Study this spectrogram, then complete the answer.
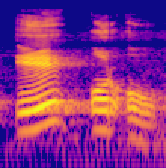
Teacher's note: लगभग मुख हमारा आधा बंद रहे तो उसको बोलते हैं बेटा अर्ध संवृत स्वर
